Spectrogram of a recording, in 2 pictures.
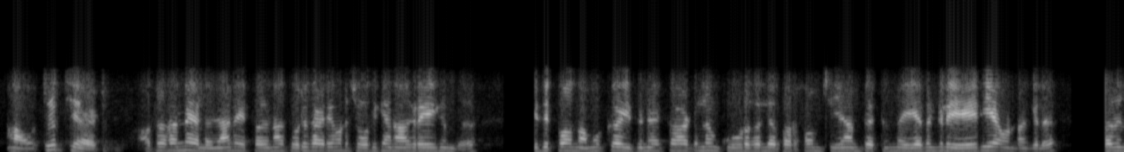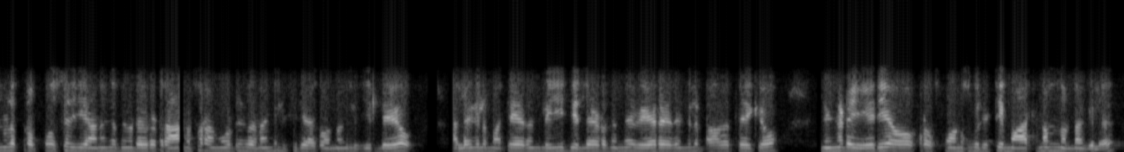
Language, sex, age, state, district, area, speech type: Malayalam, male, 60+, Kerala, Idukki, rural, conversation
